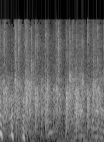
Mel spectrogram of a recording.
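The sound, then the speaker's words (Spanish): Applause from a studio audience at a Spanish-language talk show, dense steady clapping that fills the whole clip at a loud, even level. “Dele un aplauso, hombre, para que empiece animada.”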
